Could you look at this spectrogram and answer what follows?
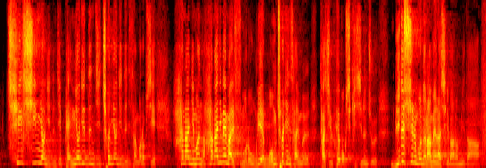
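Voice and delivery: ordinary delivery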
